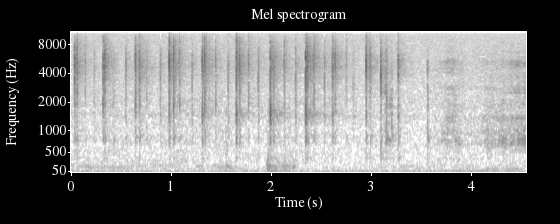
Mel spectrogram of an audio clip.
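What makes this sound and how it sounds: Long nails and fingertips tap quickly over a green and white plastic steam iron with a hollow plastic body and a clear water tank. The result is a dense run of short, bright clicks and hollow knocks over a low background rumble.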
